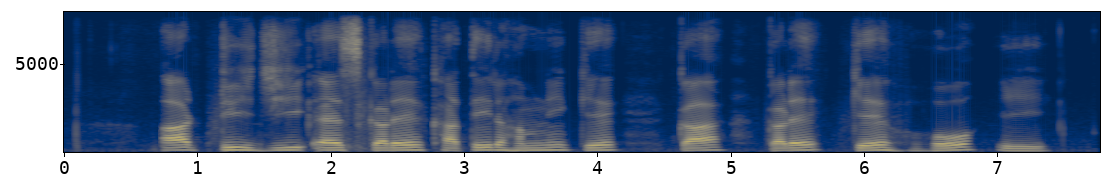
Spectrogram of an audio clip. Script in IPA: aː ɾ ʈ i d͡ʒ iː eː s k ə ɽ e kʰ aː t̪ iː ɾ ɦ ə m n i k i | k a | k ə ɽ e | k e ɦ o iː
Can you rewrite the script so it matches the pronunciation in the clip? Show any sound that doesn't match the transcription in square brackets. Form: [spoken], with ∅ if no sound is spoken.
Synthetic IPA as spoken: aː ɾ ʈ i d͡ʒ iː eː s k ə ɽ e kʰ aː t̪ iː ɾ ɦ ə m n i k [e] | k a | k ə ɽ e | k e ɦ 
